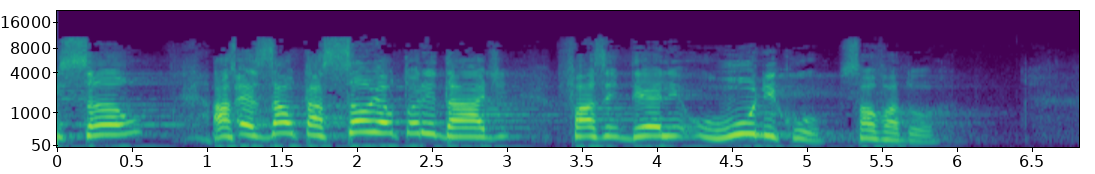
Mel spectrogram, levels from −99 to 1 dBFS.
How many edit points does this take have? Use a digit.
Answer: 1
